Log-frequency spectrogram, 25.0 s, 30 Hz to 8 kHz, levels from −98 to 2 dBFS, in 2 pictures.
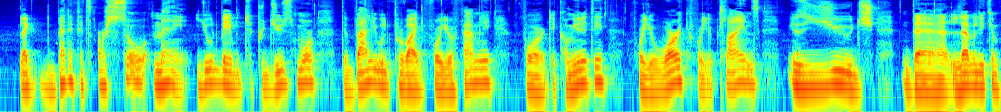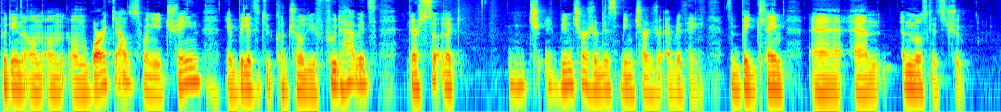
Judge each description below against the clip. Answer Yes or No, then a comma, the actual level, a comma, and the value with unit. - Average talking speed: Yes, average, 175 wpm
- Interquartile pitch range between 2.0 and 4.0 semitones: No, average, 4.5 semitones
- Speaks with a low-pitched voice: Yes, very low, 95 Hz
